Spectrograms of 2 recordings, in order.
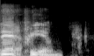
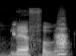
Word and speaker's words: Nephilim: The The Neprium. Say Neprium. again? The Neprium. Nephilim.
